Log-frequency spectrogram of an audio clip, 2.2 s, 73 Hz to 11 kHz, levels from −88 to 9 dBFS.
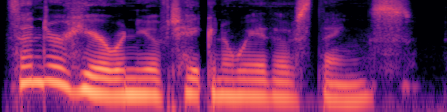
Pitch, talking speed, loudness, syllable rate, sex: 175 Hz, 270 wpm, -17 LUFS, 6.9 syllables/s, female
